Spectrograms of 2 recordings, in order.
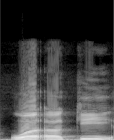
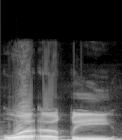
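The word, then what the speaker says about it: وأقيموا: 'qi' selama dua ketukan, dan berhati-hatilah agar tidak menggantinya dengan kaf, wa aki. Ah, itu salah, seharusnya wa aqi, huruf qof di sini lebih tebal.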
